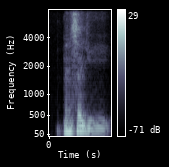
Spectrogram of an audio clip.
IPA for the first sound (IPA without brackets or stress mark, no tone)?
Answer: p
